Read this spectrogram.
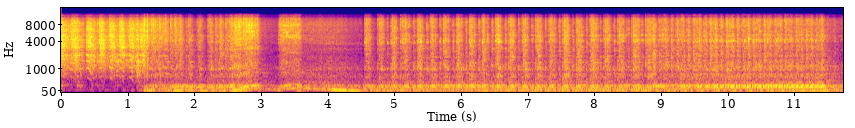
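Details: Demolition derby car with newly wired electric fuel pump on toggle switch, started in neutral after priming: brief crank, clean catch, steady even idle with no knocks or misses; normal start.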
